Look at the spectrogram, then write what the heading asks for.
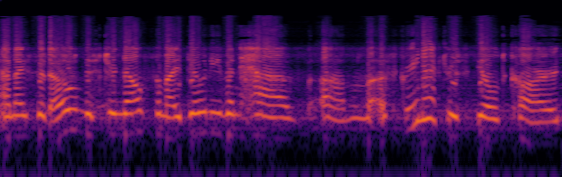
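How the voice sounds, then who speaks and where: There is noticeable noise behind this woman, who talks at a moderate speed. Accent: American. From Los Angeles, California. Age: 60s. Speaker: actress. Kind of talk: interview.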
